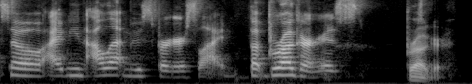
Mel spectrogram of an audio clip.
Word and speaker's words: Moosbrugger: Today we have with us Freya Moosebrugger.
